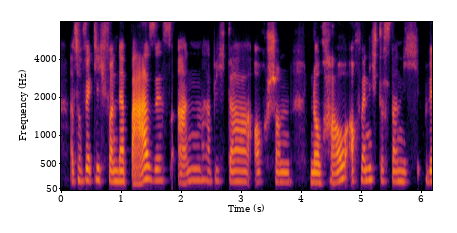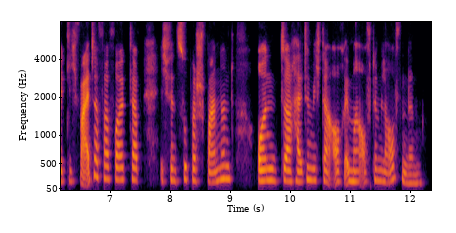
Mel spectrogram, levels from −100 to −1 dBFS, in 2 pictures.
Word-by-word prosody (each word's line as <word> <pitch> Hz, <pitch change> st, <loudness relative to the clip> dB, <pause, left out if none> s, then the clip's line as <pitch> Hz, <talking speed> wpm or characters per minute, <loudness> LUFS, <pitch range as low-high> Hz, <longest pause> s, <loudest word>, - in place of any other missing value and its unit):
also, 185 Hz, +2 st, -5 dB
wirklich 205 Hz, 0 st, -1 dB
von 185 Hz, -1 st, +1 dB
der 185 Hz, 0 st, +4 dB
Basis 200 Hz, -2 st, +7 dB
an 200 Hz, +6 st, 0 dB
habe 190 Hz, 0 st, -11 dB
ich 190 Hz, 0 st, -15 dB
da 180 Hz, -1 st, -2 dB
auch 175 Hz, -, -5 dB
schon 170 Hz, 0 st, -2 dB, 0.3 s
Know-how, 170 Hz, +4 st, +1 dB
auch -, -, -2 dB
wenn 195 Hz, +1 st, -1 dB
ich 215 Hz, +1 st, -4 dB
das 190 Hz, -1 st, -9 dB
dann 185 Hz, 0 st, -4 dB
nicht 180 Hz, -, -11 dB
wirklich 185 Hz, +1 st, -6 dB
weiterverfolgt 225 Hz, -6 st, +2 dB
habe. 205 Hz, -1 st, 0 dB, 0.3 s
Ich 195 Hz, -1 st, -6 dB
finde 200 Hz, -2 st, -5 dB
es 190 Hz, -, +5 dB
super 215 Hz, -3 st, -2 dB
spannend 215 Hz, +6 st, -1 dB, 0.4 s
und 195 Hz, 0 st, +2 dB
halte 185 Hz, +1 st, +1 dB
mich 200 Hz, -1 st, -6 dB
da 190 Hz, -, 0 dB
auch 180 Hz, -, -2 dB
immer 180 Hz, 0 st, -1 dB
auf -, -, -7 dB
dem 200 Hz, -1 st, -8 dB
Laufenden. 165 Hz, -5 st, -7 dB
195 Hz, 170 wpm, -29 LUFS, 180-205 Hz, 0.4 s, Basis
